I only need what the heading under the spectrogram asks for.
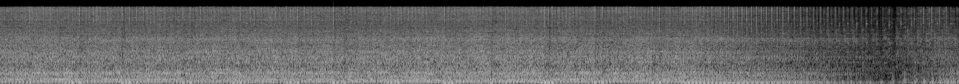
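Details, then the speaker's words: Tecumseh snowblower engine after carb cleaning and reconnecting the governor, one click from full choke: runs loud and fairly even, then speed sags and recovers, hunting and surging. Owner suspects the carburettor and plans a new one. "I'm end up ordering a new carb for it it just doesn't run very good doing here it said runs but it's surgeries so definitely gonna get another carb for it"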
